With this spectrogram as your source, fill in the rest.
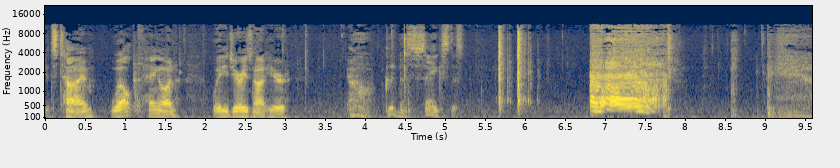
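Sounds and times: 
speech: 0.1s - 3.1s, 3.8s - 5.3s, 6.8s - 7.9s
loud buzzy fart sound from a novelty fart machine: 6.8s - 8.0s.

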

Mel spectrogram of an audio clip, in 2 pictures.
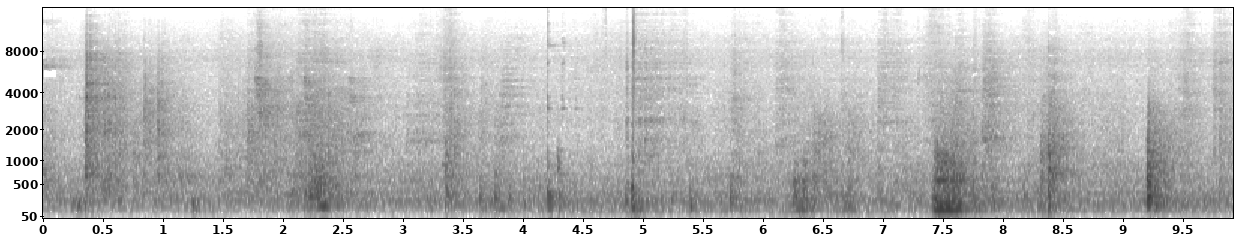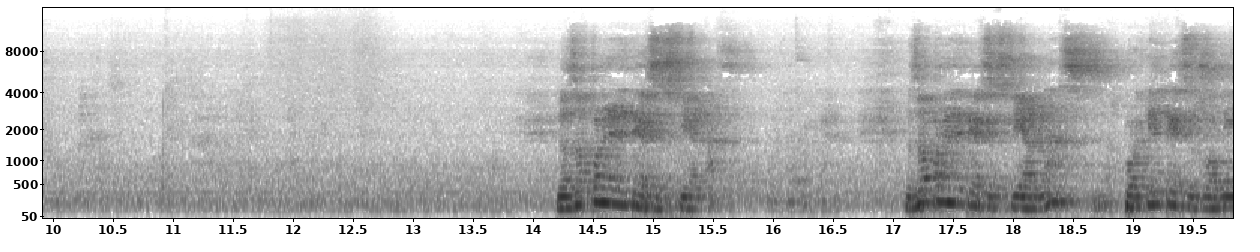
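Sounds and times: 
wooden chair dragged and set down: 0.3s - 10.0s
speech: 14.2s - 15.6s, 17.1s - 19.8s.

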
